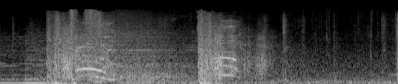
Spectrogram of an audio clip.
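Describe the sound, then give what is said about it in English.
Gunfire in a tense drama scene where a woman fires during a struggle between two men: two loud, sharp blasts about a second and a half apart, each decaying into a rumbling tail. “Joe pins William, and Karen fires.”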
